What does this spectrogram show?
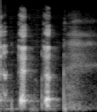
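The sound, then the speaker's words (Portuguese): A voice mimics hiccups: two sharp hiccup sounds in quick succession, followed by a shorter, softer catch of breath that trails off. “Mas eu queria mesmo tomar uma água com soluço.”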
